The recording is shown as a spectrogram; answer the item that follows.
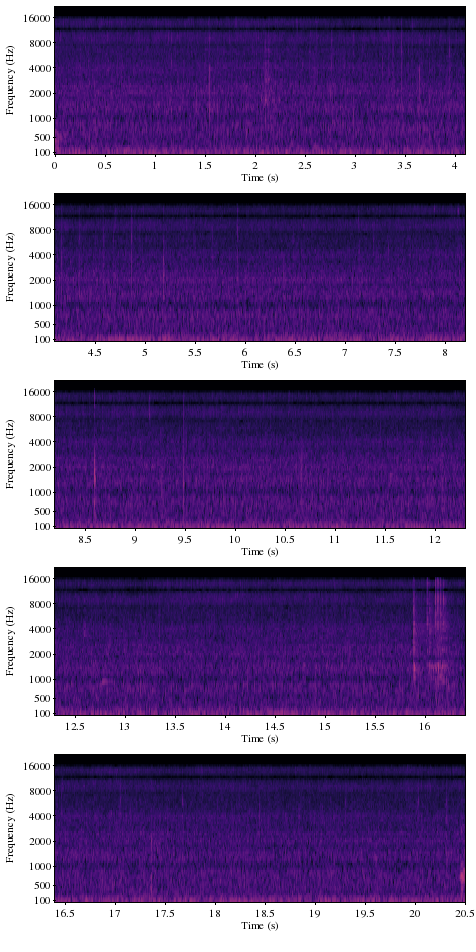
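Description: Tuna and potato curry sizzling steadily in an enamelled cast-iron pot on the stove. A single brief sharp click sounds about three-quarters of the way through.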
